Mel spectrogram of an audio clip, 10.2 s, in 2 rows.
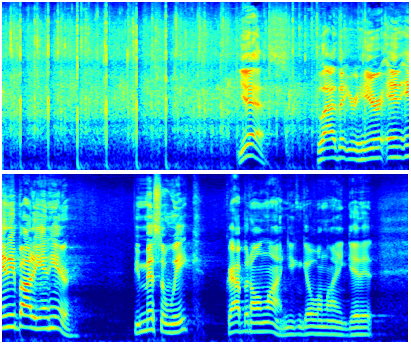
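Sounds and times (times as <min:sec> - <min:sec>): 
audience applause at a church service in San Marcos welcoming online viewers: 0:00.0 - 0:05.0
speech: 0:02.9 - 0:06.0, 0:06.8 - 0:10.0.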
